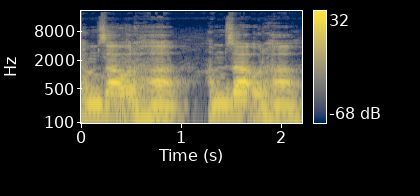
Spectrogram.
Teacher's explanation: ہا اور حمزہ کا مخرج ایک ہی ہے اور وہ ہے اقصی حلق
